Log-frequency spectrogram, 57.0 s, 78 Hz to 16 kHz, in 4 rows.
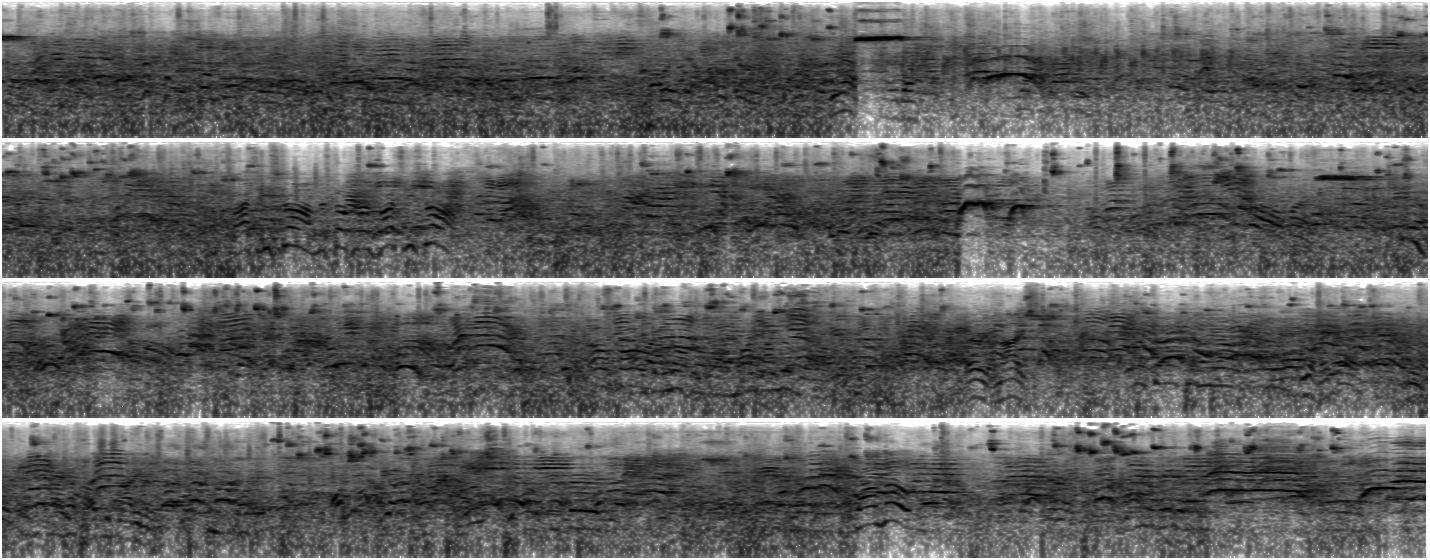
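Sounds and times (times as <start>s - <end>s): overlapping indistinct voices: 0.0s - 57.0s
basketball bouncing on court: 12.3s - 23.8s, 27.9s - 38.0s, 42.6s - 51.4s.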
